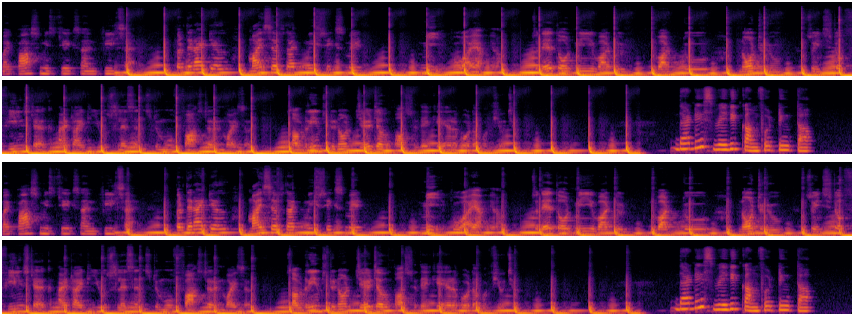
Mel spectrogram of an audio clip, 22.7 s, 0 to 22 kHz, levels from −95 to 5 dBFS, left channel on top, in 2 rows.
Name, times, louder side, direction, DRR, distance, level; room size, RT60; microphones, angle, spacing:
voice 1, 0.0-1.8 2.3-4.8 5.5-6.7 7.1-9.5 9.8-10.4 10.7-14.7 15.2-18.2, equal, 45° right, 1.1 m, -33 dB
sound 1, 1.5-19.9, left 3 dB, 75° left, 0.4 m, -22 dB
voice 2, 20.3-22.1, equal, 5° left, 0.3 m, -25 dB
3.6 x 2.2 x 2.6 m
head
